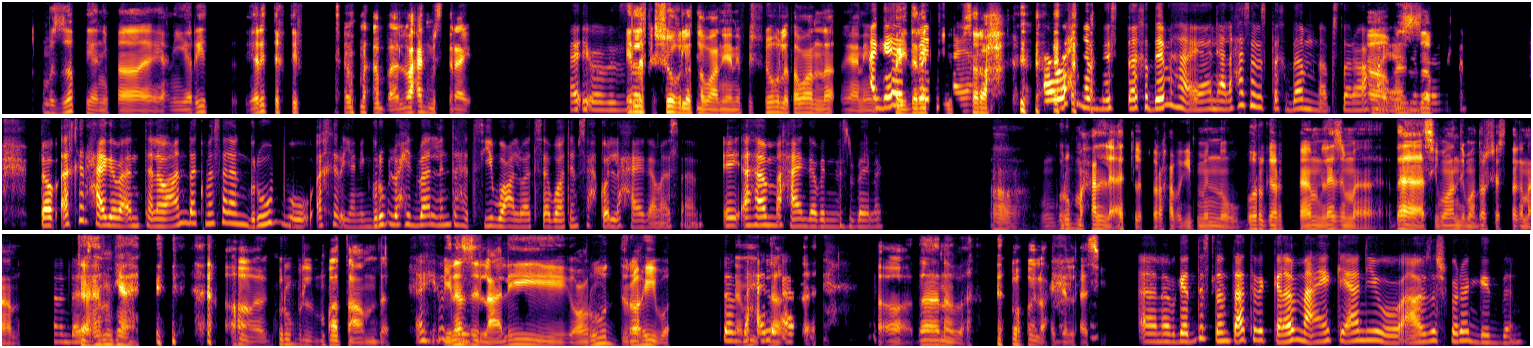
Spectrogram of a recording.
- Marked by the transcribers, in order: giggle; laughing while speaking: "هابقى الواحد مستريح"; giggle; other background noise; in English: "Group"; in English: "Group"; in English: "Group"; unintelligible speech; laugh; laughing while speaking: "آه Group المطعم ده"; in English: "Group"; laughing while speaking: "أيوه"; chuckle; laugh; laughing while speaking: "هو الوحيد اللي هاسيب"; chuckle; tapping
- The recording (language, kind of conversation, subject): Arabic, podcast, إزاي بتتعامل مع كتر الرسائل في جروبات واتساب؟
